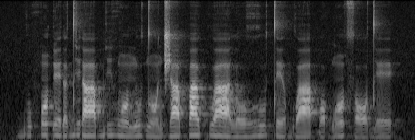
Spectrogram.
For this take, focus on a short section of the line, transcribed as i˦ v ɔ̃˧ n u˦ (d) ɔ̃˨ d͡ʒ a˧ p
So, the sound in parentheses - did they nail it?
yes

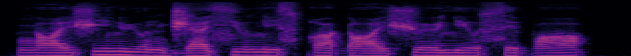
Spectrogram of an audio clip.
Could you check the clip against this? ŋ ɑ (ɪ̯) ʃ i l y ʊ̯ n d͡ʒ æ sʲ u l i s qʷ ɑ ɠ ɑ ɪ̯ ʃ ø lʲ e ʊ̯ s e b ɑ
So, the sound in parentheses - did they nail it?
yes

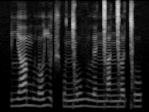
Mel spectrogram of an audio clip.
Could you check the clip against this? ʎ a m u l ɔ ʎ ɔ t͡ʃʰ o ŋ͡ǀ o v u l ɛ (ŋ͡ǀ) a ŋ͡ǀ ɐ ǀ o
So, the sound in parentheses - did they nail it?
yes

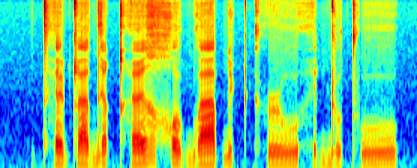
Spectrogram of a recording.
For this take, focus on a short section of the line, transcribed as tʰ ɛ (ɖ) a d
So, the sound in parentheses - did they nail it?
no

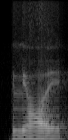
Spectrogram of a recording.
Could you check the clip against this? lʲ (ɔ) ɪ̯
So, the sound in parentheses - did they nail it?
yes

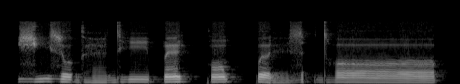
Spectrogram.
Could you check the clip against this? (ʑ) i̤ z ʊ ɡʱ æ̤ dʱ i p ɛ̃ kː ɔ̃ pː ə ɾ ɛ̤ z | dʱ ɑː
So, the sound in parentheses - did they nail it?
yes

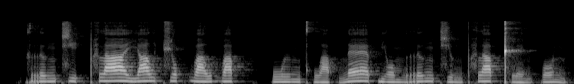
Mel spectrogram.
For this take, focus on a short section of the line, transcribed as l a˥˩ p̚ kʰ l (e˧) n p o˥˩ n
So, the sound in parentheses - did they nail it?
no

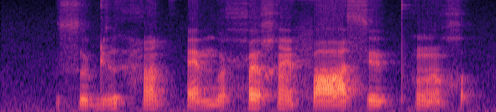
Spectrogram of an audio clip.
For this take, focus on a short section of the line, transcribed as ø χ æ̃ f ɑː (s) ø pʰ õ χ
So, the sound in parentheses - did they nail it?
yes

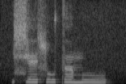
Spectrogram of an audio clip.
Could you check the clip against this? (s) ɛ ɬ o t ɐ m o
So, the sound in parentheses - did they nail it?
no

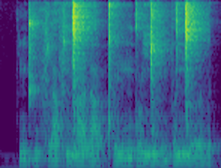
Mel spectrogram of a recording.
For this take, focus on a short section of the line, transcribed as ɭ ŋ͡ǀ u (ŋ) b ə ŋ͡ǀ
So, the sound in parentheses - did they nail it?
no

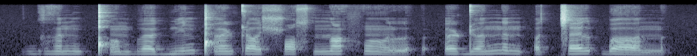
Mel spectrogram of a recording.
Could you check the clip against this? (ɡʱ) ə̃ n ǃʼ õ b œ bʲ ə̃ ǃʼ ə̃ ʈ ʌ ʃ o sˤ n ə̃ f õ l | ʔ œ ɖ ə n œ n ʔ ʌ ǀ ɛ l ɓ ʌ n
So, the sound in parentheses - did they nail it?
yes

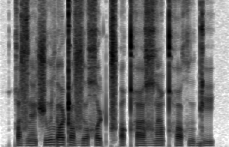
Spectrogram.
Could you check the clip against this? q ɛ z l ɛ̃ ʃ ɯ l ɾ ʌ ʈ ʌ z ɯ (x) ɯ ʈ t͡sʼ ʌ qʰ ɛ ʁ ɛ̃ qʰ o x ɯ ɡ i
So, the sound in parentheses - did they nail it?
no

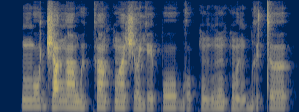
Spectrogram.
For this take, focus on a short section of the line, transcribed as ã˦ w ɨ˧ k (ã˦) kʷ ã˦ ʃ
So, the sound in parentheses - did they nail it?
yes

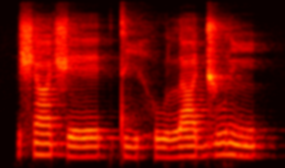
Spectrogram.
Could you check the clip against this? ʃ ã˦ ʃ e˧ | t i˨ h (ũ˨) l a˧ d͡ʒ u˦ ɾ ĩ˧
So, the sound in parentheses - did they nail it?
no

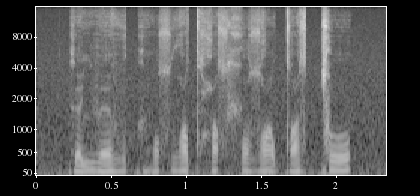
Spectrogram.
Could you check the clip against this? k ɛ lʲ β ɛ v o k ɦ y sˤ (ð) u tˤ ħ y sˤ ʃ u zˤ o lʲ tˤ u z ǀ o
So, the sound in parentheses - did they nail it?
yes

